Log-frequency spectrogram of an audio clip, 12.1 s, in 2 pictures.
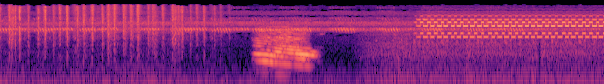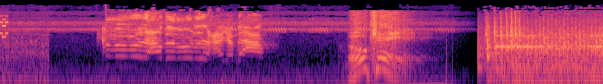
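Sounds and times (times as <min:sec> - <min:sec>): crickets chirping: 0:00.0 - 0:10.8
steady electronic phone tone: 0:04.2 - 0:06.2.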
